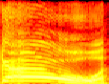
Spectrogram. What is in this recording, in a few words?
count go, Spanish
